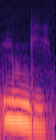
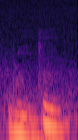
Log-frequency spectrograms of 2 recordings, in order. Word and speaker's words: Lunghi: My father was Italian, so it's Sherry, or Chérie, but I don't insist on a French pronunciation. It's Sherry Lunghi. Lunghi.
